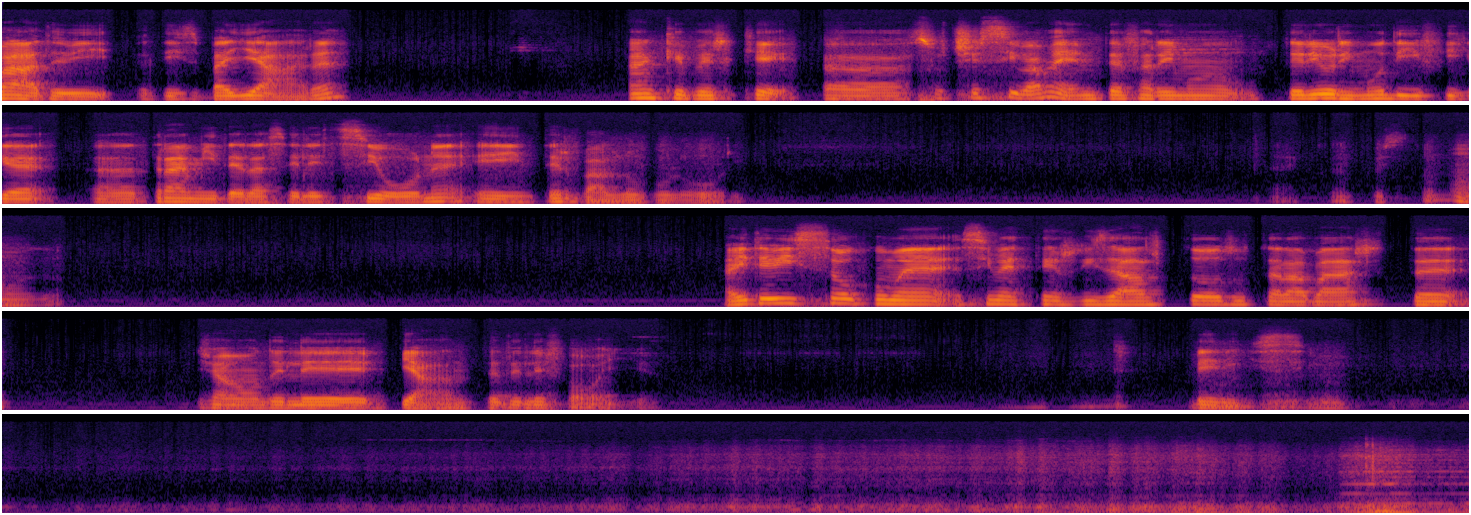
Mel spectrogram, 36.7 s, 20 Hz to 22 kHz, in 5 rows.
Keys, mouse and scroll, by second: 36.2 alt+scroll up 1.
